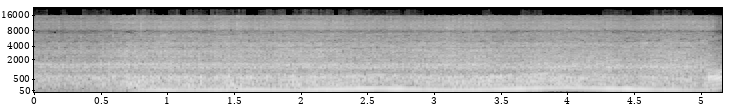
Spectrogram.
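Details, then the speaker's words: Mitsubishi Lancer 4G15 after engine overhaul with new parts, before break-in: revs climb and drop smoothly with a clean even drone, former noise under the engine gone. "Alright mga bossing, okay na. So wala na yung maingay sa ilalim ng makina. Yan, tahimik na mga boss. Smooth na yung niya. So pagka nag-rev tayo, wala nang maingay mga bossing."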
